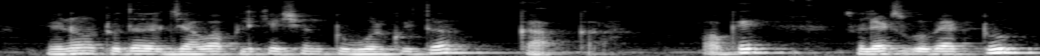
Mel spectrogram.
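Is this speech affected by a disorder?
No.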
